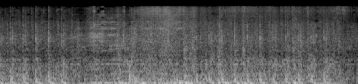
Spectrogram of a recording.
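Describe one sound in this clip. An electric blast crackles and booms.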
